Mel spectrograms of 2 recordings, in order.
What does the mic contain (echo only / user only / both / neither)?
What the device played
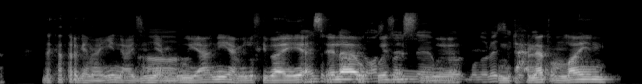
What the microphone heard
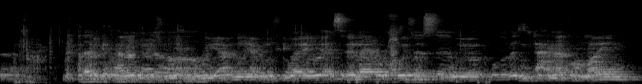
both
